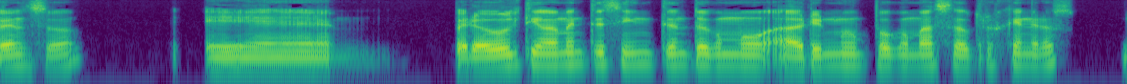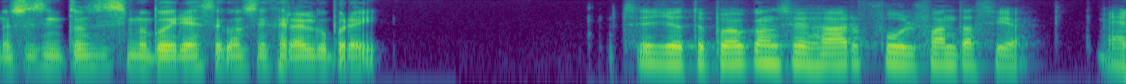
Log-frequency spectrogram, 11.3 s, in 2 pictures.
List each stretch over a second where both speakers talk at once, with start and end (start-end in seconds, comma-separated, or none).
none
